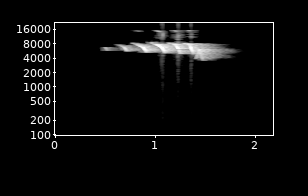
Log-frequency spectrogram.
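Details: American redstart, one very high, thin, wavering phrase of sliding notes lasting just over a second, with nothing else heard.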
